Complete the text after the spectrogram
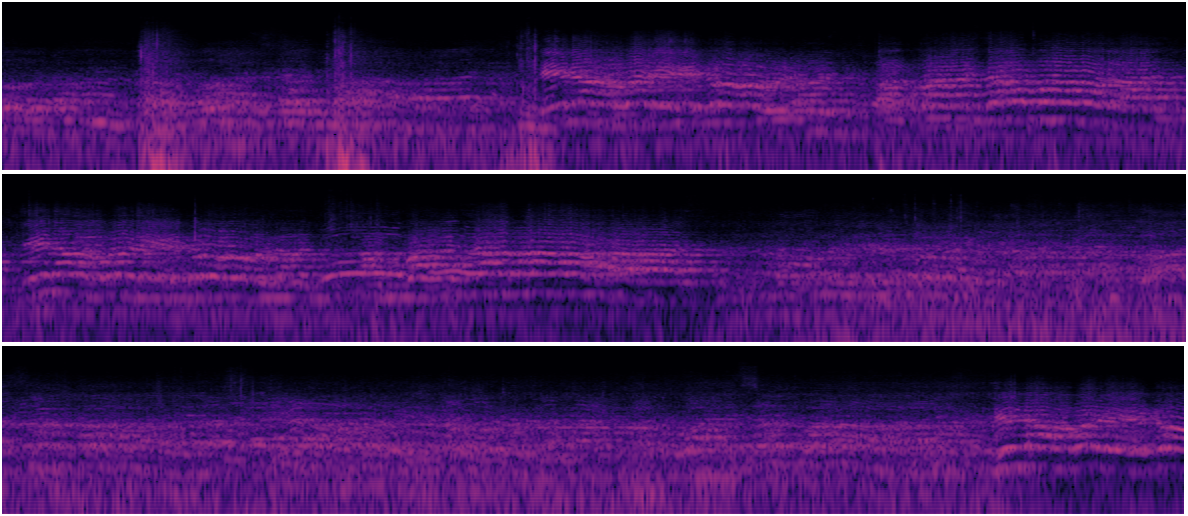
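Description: A large crowd of men chants loudly together outdoors.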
